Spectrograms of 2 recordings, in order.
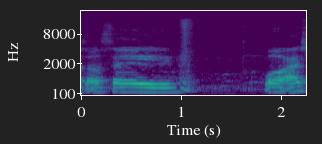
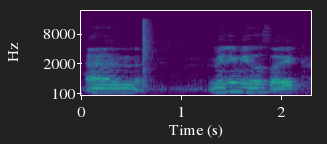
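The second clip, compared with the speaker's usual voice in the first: usual speaking voice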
